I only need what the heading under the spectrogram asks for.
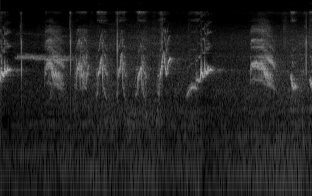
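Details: Caged Asian pied starling from a private collection, singing a varied lure song used to provoke other birds: a run of short harsh chattering notes, a sustained whistle, then rising slurred whistles and buzzy phrases.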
